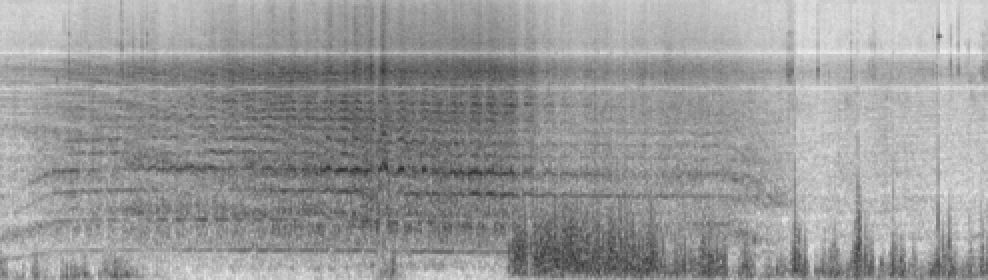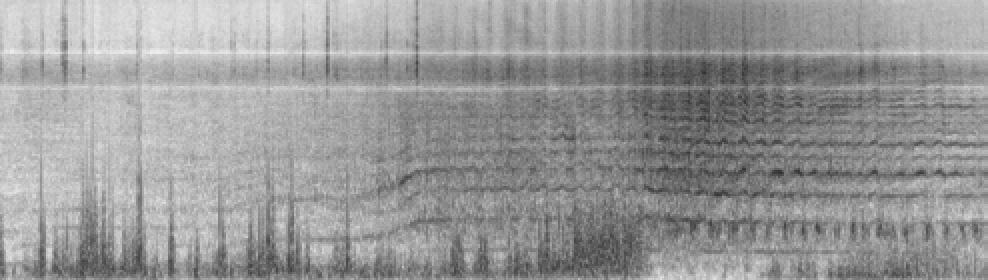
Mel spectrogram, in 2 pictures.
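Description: A model boat's engine whines at a high pitch, rising and falling as it speeds across the water.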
